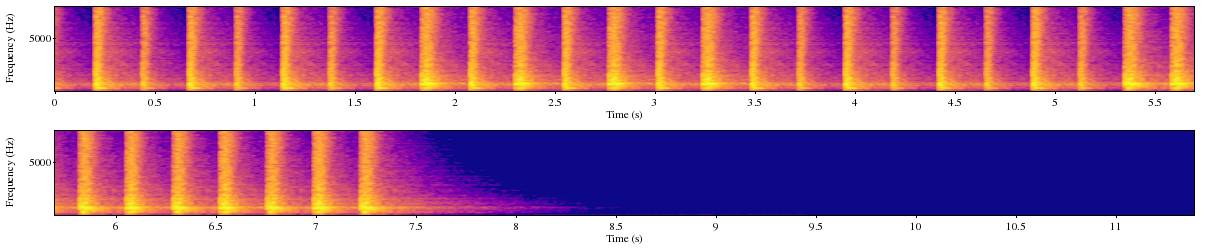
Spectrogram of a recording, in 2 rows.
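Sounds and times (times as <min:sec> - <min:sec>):
drum flams: 0:00.0 - 0:07.6.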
